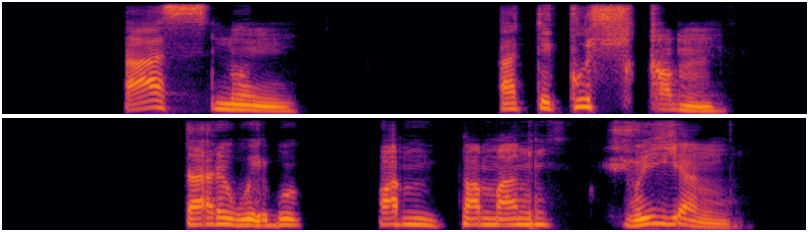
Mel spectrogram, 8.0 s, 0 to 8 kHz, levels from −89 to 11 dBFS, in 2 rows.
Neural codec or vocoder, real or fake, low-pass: codec, 24 kHz, 1 kbps, SNAC; fake; 7.2 kHz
